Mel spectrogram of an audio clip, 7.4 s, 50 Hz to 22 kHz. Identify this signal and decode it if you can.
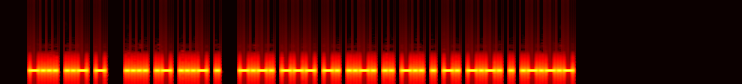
Morse code, heard as a keyed tone, about 40 wpm, 700 Hz. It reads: BUT HAVE CONFIDENCE.
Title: Sentences from Top 1500 Words 40wpm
